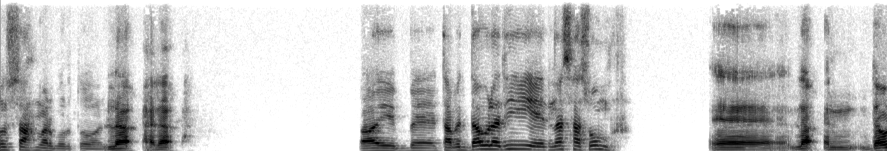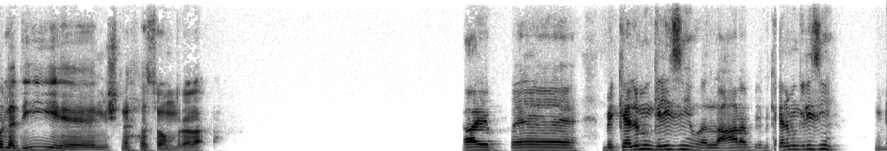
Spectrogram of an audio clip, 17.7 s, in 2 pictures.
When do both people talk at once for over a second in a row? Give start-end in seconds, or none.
none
